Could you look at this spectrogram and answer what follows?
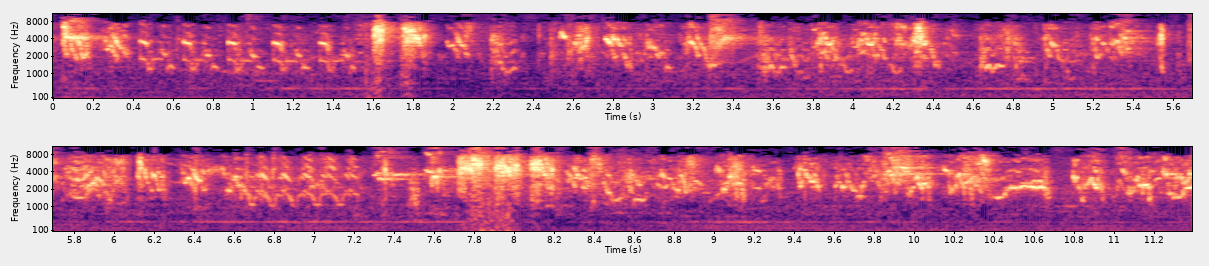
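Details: Budgerigar chatter intended to bring a female into breeding condition: a long, dense stream of warbled chirps and squawks, interrupted by two sharp clicks, over a faint steady hum.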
